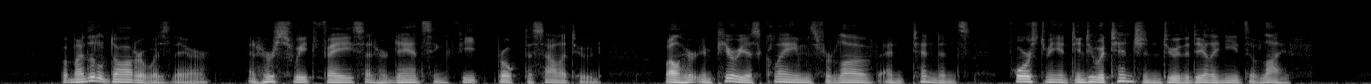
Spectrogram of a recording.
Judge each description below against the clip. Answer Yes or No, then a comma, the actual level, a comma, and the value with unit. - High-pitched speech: No, low, 100 Hz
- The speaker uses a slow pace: No, average, 150 wpm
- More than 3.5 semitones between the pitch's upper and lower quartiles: No, average, 3.2 semitones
